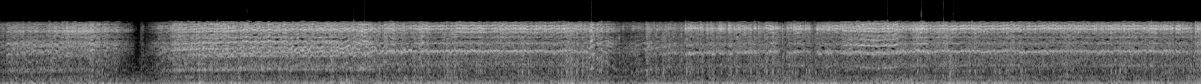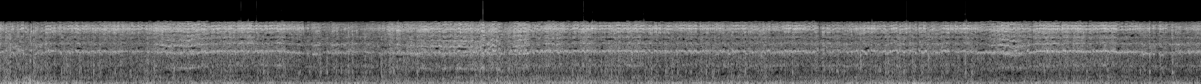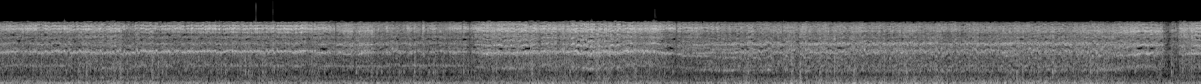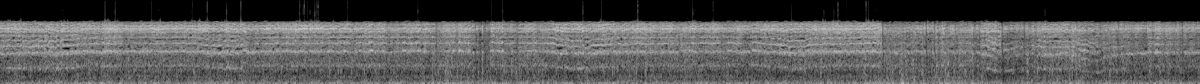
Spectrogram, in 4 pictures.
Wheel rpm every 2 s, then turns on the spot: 120, 200, 200, 180, 220, 230, 230, 220, 220, 230, 230, 230, 230, 230, 220, 210, 200, 200, 220, 230, 230, 230, 220, 180.
none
